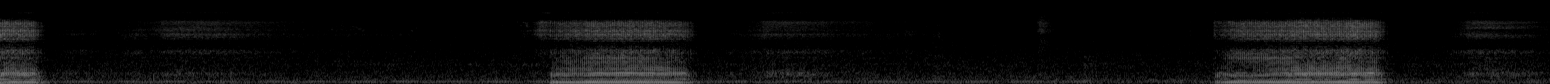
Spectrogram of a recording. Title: Snoring american bulldog Jackson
